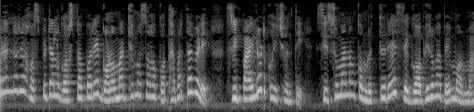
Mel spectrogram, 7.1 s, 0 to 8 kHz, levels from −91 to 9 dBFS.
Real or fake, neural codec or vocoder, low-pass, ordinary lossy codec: real; none; 7.2 kHz; none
